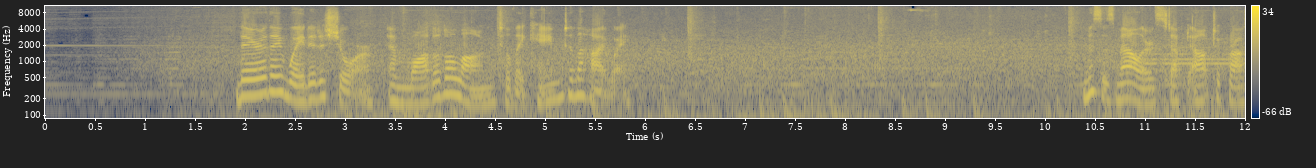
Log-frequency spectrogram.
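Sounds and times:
background music: 0.0s - 12.0s
passing traffic rumble: 0.6s - 12.0s.

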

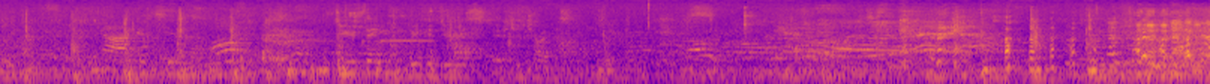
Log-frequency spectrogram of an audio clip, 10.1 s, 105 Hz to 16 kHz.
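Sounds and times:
heel footsteps on stage: 0.0s - 5.3s, 7.8s - 10.0s
audience murmuring: 0.0s - 10.0s
audience laughter: 7.4s - 10.0s.

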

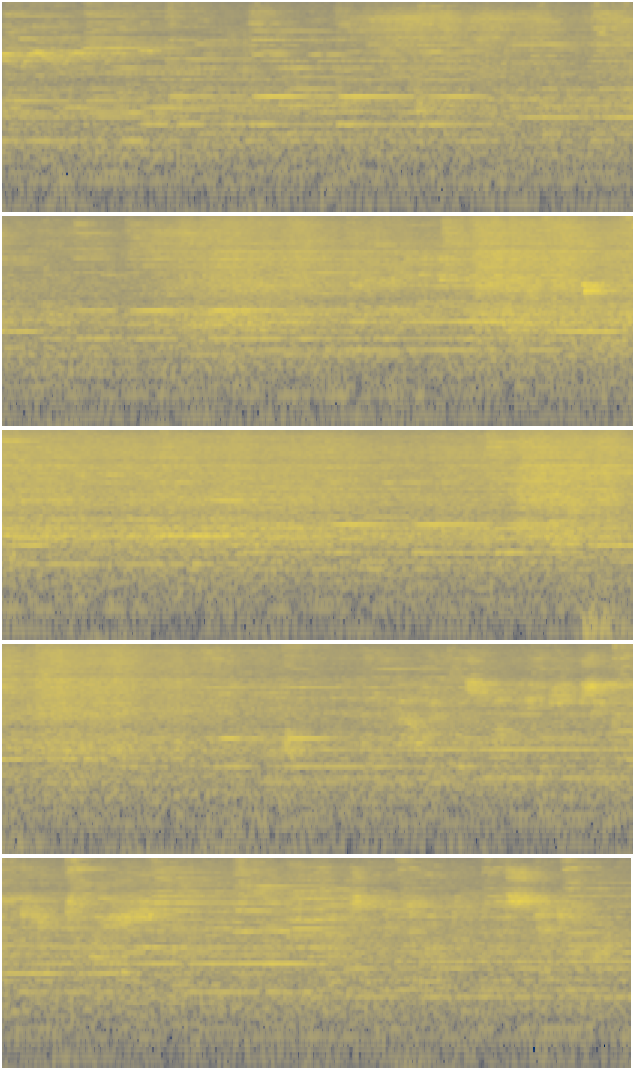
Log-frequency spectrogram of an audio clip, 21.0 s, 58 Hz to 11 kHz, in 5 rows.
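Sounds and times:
rushing noise: 0.0s - 21.0s
sustained music notes: 0.0s - 21.0s.

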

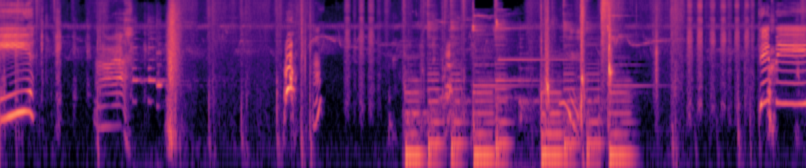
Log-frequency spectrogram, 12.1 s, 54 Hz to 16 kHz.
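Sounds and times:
light music with bouncing bass: 6.1s - 9.6s.

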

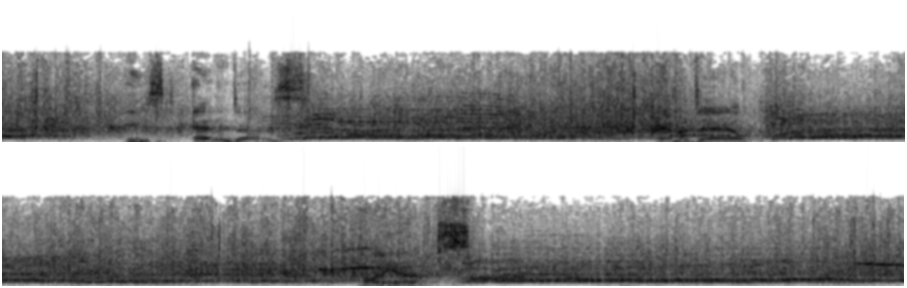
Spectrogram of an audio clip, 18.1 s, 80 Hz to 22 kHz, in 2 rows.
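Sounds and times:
people cheering and whooping: 0.0s - 1.0s, 2.6s - 6.4s, 7.6s - 18.0s
audience applauding: 0.0s - 18.0s.

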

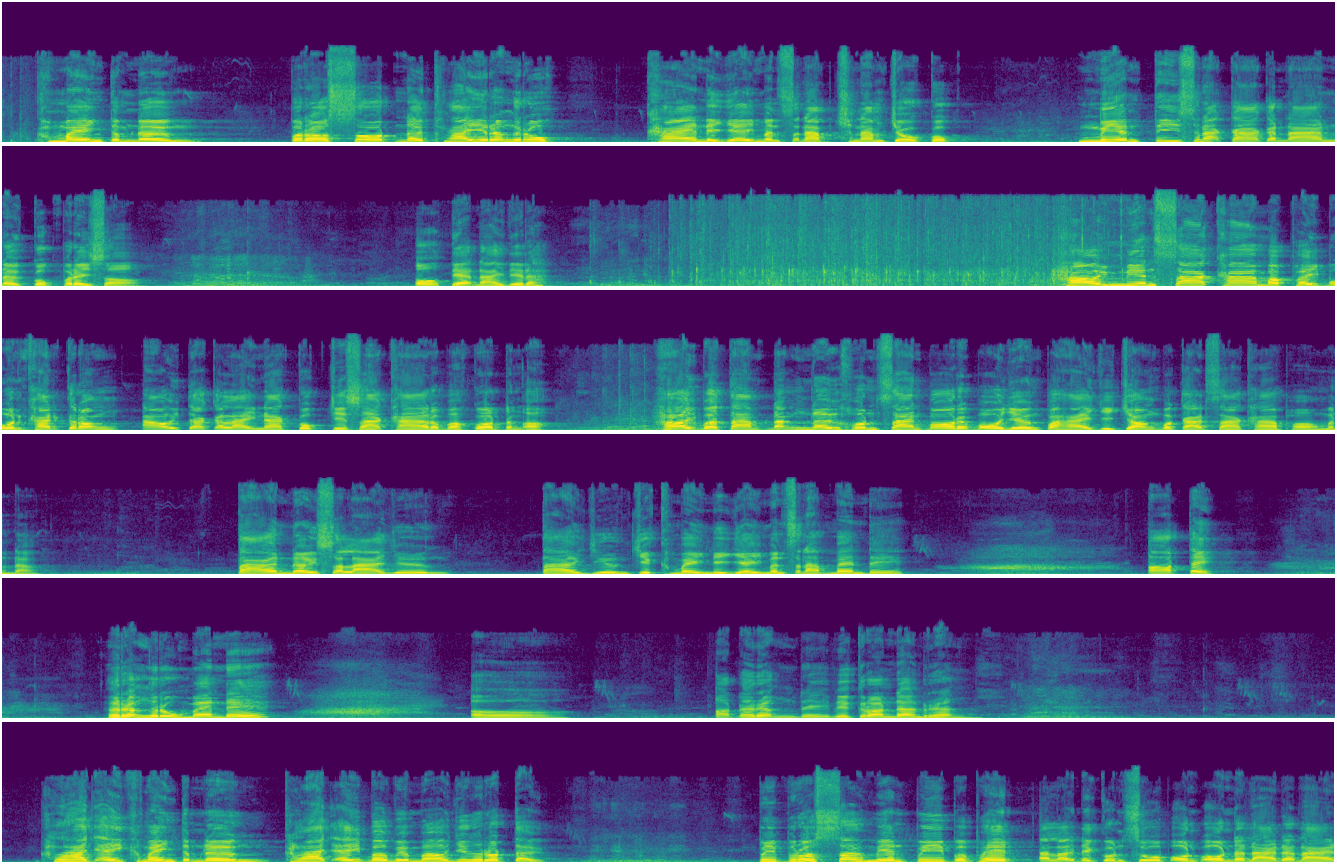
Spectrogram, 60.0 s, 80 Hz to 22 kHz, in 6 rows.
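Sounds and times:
man speaking: 0.3s - 1.6s, 2.2s - 7.2s, 8.0s - 11.1s, 13.0s - 14.2s, 17.9s - 24.2s, 24.9s - 30.4s, 31.8s - 33.4s, 34.0s - 36.8s, 38.6s - 39.2s, 40.8s - 42.1s, 45.3s - 47.4s, 50.3s - 54.1s, 55.6s - 59.9s
audience applause: 14.6s - 18.1s.

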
